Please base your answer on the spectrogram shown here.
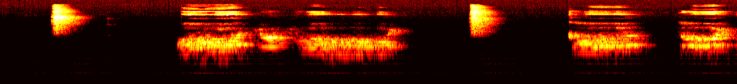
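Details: Oscar, an African grey parrot, imitates a human voice singing songs such as El Rey, Cielito Lindo and Para Siempre: voice-like phrases, some held and wavering, broken by sharp hissy 's' sounds and short pauses.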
